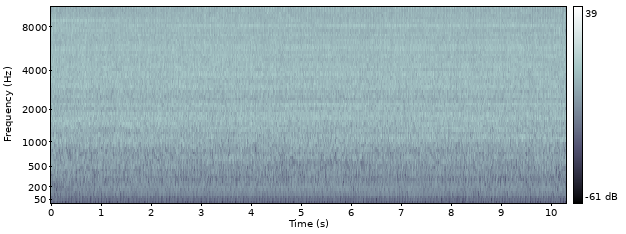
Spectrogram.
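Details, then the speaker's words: 150cc scooter idling fast, erratic and buzzy with no throttle, idle surging up suddenly, idle screw turned way up to prevent stalling; symptoms of a vacuum leak. "ery erratic idle and making strange noises and I can't get the idle right every time I just the idle all of a sudden it goes up like crazy so it has the symptoms of a vacuum leak"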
